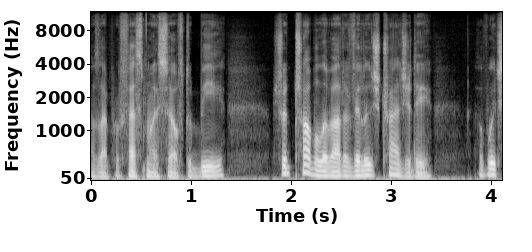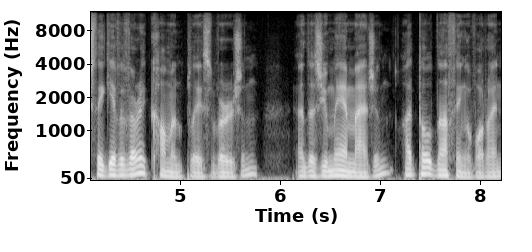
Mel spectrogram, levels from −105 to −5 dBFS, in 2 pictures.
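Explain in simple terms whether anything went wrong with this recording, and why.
Nothing went wrong here; the recording has no audible problems.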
